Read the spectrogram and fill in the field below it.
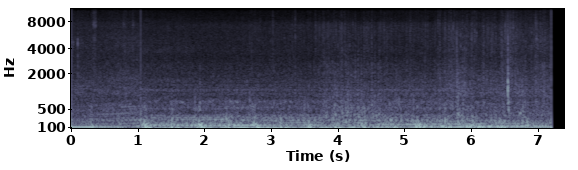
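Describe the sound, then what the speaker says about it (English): Dense, steady rain pours down beside the rising Hawkesbury River in Windsor, over a continuous low rumble, loud and unbroken throughout, with no voices. "The rains has continued to get heavier all morning."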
